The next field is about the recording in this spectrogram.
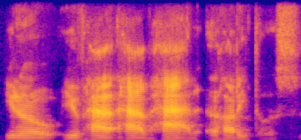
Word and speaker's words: Jarritos: Jarritos. Am I saying that right? Jarritos? – The drink. Jarritos.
